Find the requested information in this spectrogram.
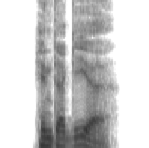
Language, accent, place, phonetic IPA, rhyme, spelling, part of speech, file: German, Germany, Berlin, [hɪntɐˈɡeːə], -eːə, hintergehe, verb, De-hintergehe.ogg
- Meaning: inflection of hintergehen: 1. first-person singular present 2. first/third-person singular subjunctive I 3. singular imperative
